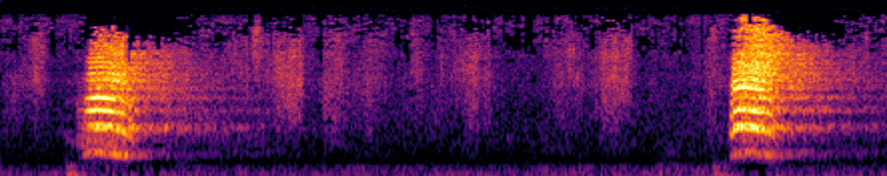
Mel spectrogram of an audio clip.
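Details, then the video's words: Two sharp, bright trumpet blasts from an African elephant, roughly five seconds apart, each rich in harmonics and fading quickly, over a low background murmur. "African elephant sound effect"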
